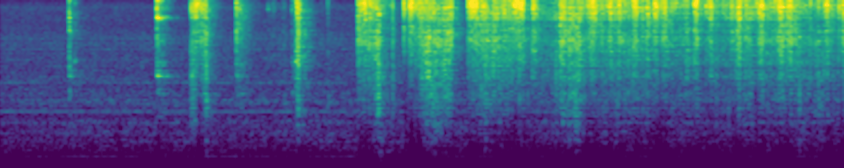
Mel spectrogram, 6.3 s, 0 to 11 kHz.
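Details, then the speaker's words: VEVOR MMA 200 DC stick welder with the stinger on negative: a few sharp crackles, then a continuous harsh sputtering hiss with irregular pops. Spitting arc from electrode polarity; it sounds smoother with the stinger on positive. "Okay, that was the polarity that makes that spitting sound. That's with the stinger on the negative. I think it welds a little smoother with the stinger on the positive, but or at least it sounds smoother."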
